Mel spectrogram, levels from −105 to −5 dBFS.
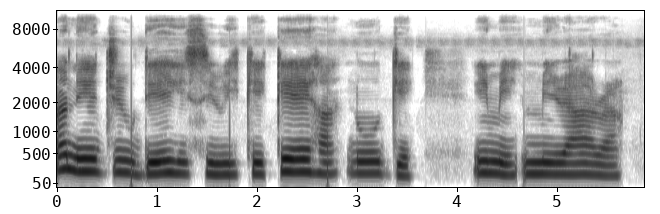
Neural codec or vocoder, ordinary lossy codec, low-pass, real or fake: none; none; 9.9 kHz; real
